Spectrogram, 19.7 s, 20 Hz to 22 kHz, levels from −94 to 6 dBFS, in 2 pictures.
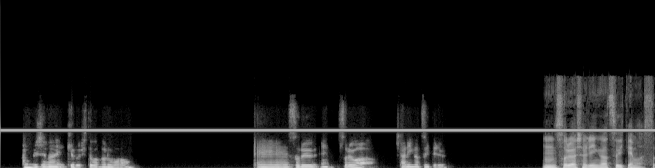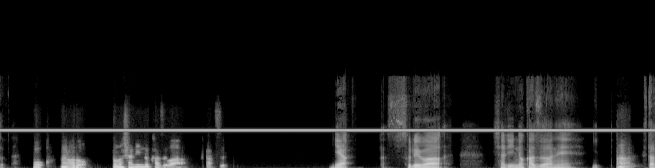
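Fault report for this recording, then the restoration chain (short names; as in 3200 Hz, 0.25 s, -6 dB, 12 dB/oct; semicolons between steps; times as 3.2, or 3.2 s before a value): tone 5000 Hz -25 dBFS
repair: notch 5000 Hz, Q 30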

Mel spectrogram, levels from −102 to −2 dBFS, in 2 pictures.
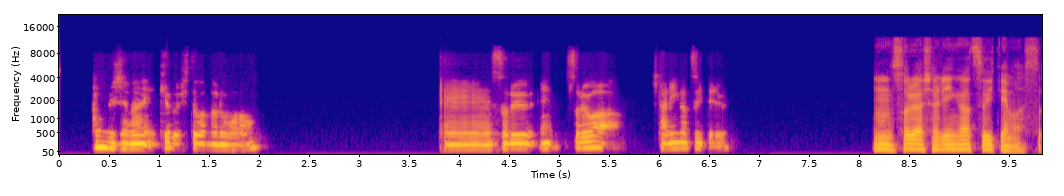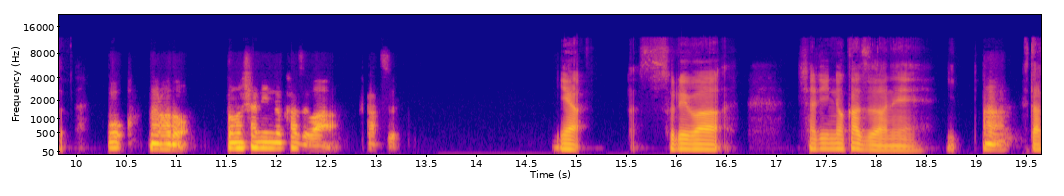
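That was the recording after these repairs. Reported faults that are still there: none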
